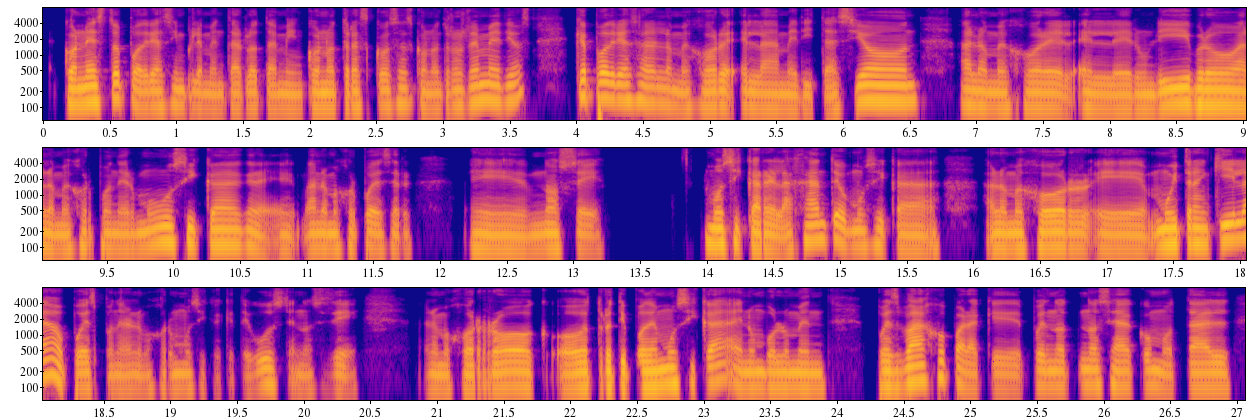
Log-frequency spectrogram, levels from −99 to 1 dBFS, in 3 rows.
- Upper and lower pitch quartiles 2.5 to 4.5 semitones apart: Yes, average, 3.4 semitones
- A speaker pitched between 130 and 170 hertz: No, low, 100 Hz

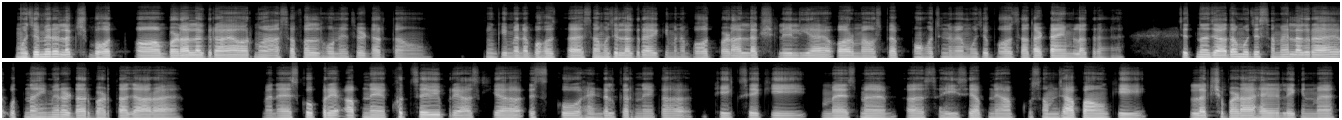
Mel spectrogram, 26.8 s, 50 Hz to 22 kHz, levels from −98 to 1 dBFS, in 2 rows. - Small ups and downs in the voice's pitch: Yes, narrow, 2.0 semitones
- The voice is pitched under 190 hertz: Yes, low, 135 Hz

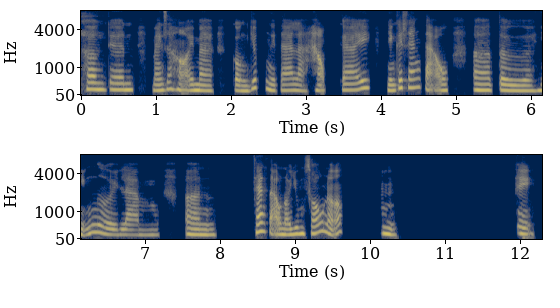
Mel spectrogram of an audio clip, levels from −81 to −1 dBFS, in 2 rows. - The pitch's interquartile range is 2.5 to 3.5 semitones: Yes, average, 3.2 semitones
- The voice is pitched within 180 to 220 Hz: Yes, high, 205 Hz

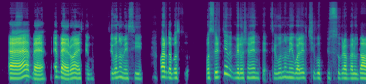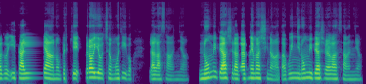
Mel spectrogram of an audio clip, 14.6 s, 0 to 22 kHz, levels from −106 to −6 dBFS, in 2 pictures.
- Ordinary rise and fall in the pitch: No, narrow, 2.2 semitones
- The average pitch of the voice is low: No, high, 200 Hz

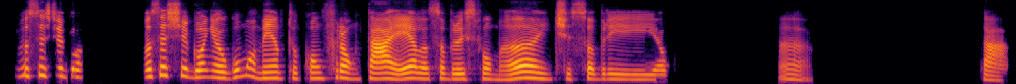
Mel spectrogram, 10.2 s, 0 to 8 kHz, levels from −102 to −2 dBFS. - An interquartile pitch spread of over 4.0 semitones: Yes, average, 5.2 semitones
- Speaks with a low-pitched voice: No, high, 205 Hz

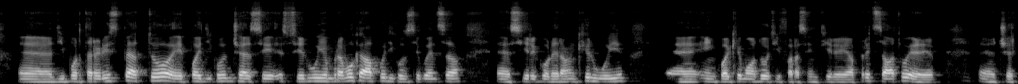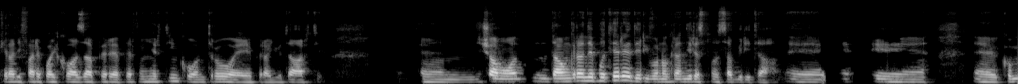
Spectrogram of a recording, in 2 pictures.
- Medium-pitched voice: No, low, 130 Hz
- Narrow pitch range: No, average, 3.0 semitones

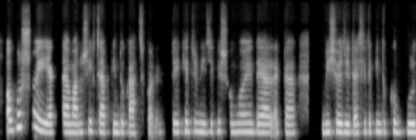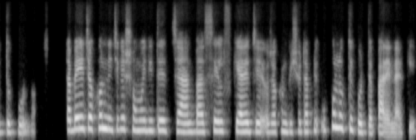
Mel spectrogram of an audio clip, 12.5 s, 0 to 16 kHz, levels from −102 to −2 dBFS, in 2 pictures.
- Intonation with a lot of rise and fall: No, average, 2.9 semitones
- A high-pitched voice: Yes, high, 235 Hz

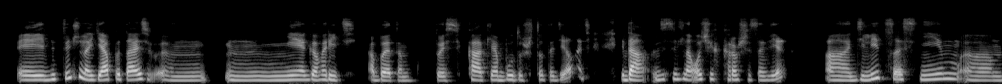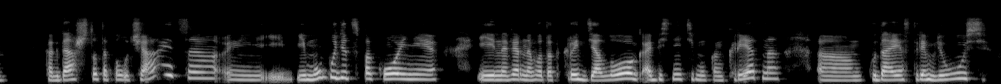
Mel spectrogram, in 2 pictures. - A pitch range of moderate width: Yes, average, 3.2 semitones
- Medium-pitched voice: No, high, 215 Hz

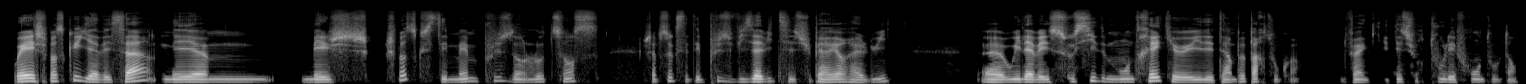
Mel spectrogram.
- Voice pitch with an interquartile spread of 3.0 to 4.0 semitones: No, narrow, 2.5 semitones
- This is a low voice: Yes, low, 120 Hz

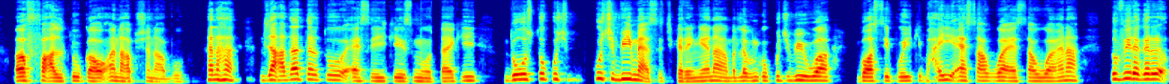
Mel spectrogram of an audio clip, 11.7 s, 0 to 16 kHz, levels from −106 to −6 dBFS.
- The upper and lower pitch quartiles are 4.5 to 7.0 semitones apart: Yes, average, 4.8 semitones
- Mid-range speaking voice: Yes, medium, 170 Hz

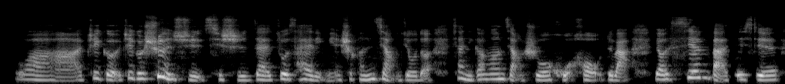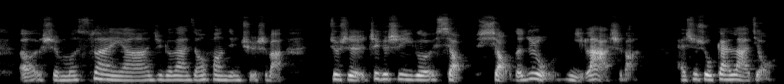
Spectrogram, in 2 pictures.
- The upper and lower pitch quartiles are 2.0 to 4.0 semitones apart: Yes, average, 2.8 semitones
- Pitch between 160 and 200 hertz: No, high, 215 Hz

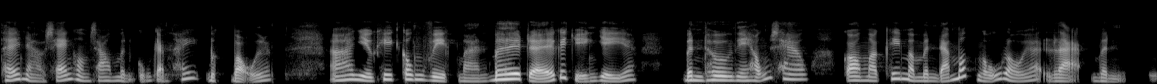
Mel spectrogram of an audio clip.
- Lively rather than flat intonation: Yes, wide, 5.9 semitones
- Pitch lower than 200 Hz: Yes, medium, 185 Hz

